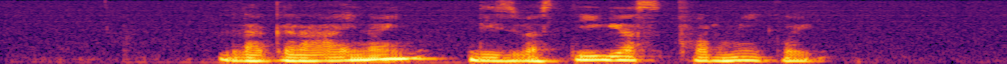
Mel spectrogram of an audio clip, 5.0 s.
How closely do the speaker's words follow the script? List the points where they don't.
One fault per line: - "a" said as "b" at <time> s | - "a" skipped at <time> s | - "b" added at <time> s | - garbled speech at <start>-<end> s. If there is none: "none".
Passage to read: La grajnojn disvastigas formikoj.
none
